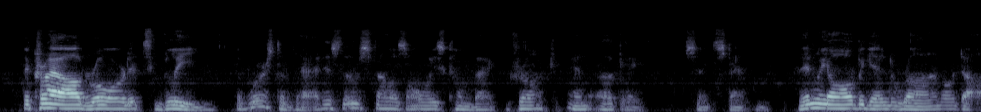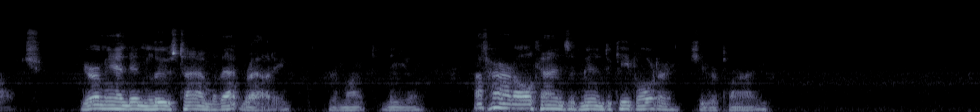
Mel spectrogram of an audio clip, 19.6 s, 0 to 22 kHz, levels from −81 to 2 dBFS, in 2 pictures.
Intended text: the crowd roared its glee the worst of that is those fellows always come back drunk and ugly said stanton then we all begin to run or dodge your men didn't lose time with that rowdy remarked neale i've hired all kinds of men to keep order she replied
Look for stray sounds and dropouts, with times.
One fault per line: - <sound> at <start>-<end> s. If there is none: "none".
none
